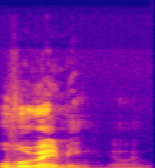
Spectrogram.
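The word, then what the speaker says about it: overwhelming: 5천 이거 책에서 공부했는데, 그래서 나는 당연히 웰밍인 줄 알았거든. 오버웰밍이더라고. 오버웰밍 묵음입니다. H는 묵음이라고 유명한 말이 있잖아.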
